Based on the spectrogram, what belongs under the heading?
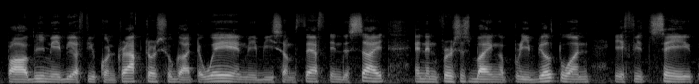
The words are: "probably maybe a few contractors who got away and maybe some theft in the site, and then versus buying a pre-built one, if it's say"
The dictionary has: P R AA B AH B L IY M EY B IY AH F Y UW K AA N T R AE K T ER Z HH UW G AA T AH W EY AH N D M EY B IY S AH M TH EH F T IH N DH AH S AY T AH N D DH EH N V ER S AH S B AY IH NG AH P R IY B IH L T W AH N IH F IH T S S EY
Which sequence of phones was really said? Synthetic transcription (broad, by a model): P R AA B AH B L IY M EY B IY AH F Y UW K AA N T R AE K T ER S HH UW G AA T AH W EY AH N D M EY B IY S AH M TH EH F T IH N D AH S AY T AH N D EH N F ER S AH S B AY IH NG AH P R IY B IH L T W AH N IH F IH T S S EY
